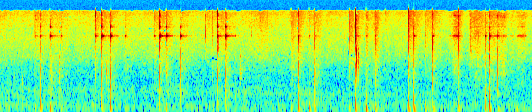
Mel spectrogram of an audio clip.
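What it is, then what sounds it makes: Glass perfume bottle tapped with fingernails. Long dark fingernails tap a square black glass perfume bottle with a cylindrical cap, held close. Many short, sharp clicks come in quick clusters, each with a bright glassy ring that dies almost at once, over a quiet low background.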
